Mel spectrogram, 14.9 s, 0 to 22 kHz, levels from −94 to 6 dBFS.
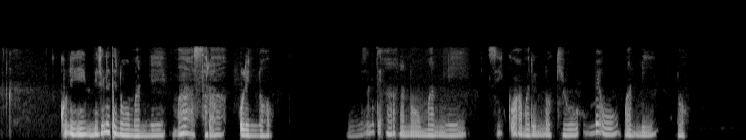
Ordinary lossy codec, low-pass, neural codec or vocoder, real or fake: AAC, 48 kbps; 5.4 kHz; none; real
